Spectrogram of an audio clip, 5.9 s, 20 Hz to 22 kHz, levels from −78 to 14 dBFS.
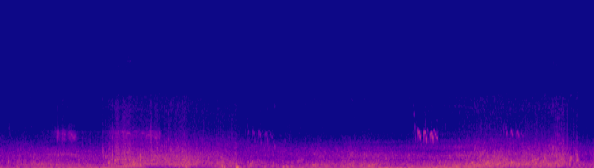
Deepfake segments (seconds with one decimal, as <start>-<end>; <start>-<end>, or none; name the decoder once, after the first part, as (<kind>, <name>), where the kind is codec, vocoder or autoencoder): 0.4-1.6 (codec, SNAC)

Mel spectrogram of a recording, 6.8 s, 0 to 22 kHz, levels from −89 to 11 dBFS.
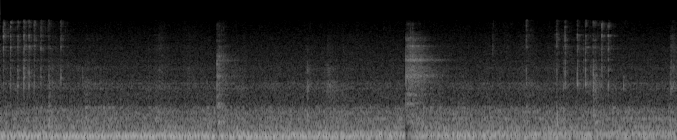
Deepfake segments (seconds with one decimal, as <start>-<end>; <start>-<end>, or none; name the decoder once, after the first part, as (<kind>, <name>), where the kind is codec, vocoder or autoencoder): none

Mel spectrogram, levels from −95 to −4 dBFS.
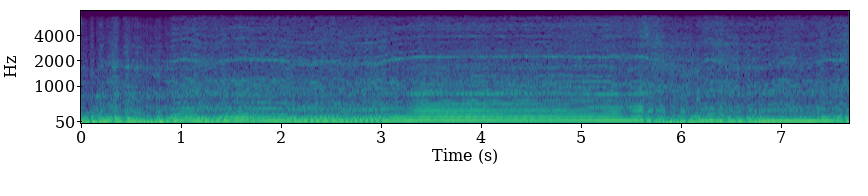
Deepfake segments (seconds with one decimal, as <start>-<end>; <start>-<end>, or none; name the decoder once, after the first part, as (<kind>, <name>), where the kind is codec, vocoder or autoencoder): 4.7-6.2 (codec, SNAC)

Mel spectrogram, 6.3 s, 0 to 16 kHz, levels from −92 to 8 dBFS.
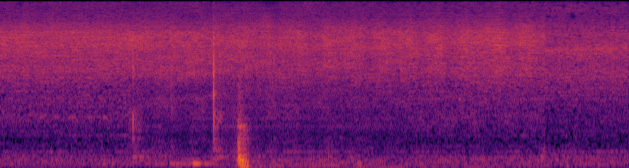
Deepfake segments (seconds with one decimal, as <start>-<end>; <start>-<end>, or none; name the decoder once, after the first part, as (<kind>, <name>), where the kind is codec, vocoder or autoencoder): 1.3-4.1 (codec, SNAC)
